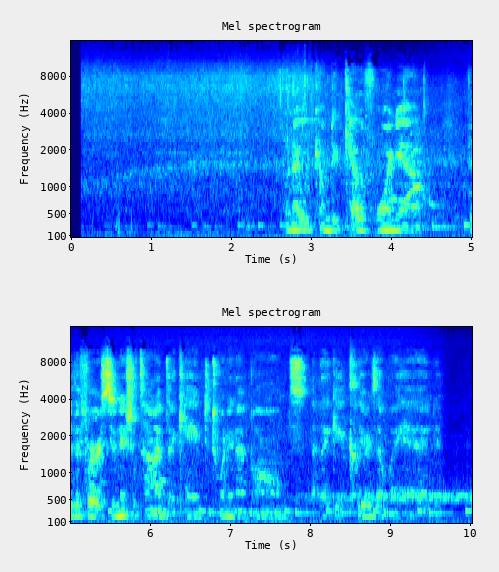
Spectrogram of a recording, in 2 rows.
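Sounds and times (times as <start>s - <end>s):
outdoor ambient hiss: 0.2s - 10.0s.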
